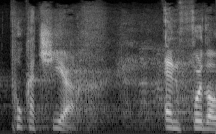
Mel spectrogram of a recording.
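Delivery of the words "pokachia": "focaccia" as po-ka-chee-ah; Korean-accented "focaccia", chee-ah at the end; Korean-style pronunciation. Shown as a demonstration. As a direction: say "focaccia" with a p for the f and four syllables. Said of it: "in Korean, this is pronounced focaccia".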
